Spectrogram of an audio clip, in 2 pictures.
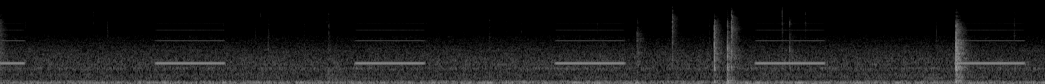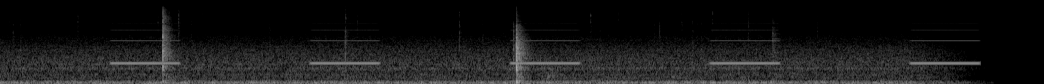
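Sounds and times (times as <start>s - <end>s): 
wood burning in a sauna: 0.0s - 20.0s.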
